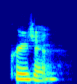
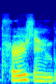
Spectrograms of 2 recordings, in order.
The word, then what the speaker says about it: Prussian: It's pronounced Prussian blue? – Prussian. – Prussian blue? Oh, okay. I thought you said Persian blue in the beginning.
